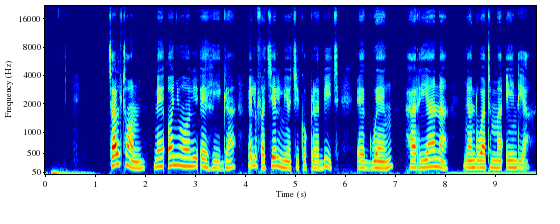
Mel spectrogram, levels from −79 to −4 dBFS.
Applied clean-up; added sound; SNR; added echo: neural mask model DeepFilterNet 3.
